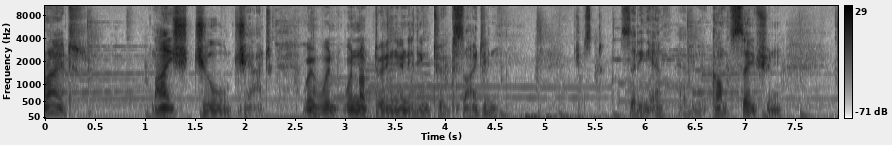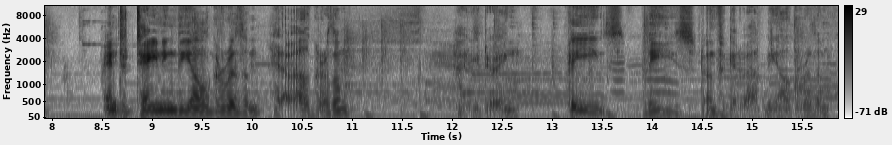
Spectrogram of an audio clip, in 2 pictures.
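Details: Adult male recovering from vocal cord surgery, with the cords mostly healed but having lost strength and stamina, and physiotherapy currently pushing the voice; dysphonia after vocal cord surgery.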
